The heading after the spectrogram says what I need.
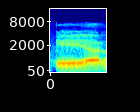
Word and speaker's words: heir: the word HD ayah it is pronounced as air north air the last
